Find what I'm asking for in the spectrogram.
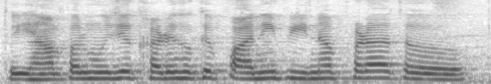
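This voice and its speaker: A woman's voice: fairly high pitch, steady tone, fairly quick. A middle-aged woman talks in a chatty, homely way, narrating her daily chores as a voice-over. Her throat is a little sore, and a faint hiss sits behind her voice. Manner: chatty, homely, explains while working. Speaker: home vlogger. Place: home.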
